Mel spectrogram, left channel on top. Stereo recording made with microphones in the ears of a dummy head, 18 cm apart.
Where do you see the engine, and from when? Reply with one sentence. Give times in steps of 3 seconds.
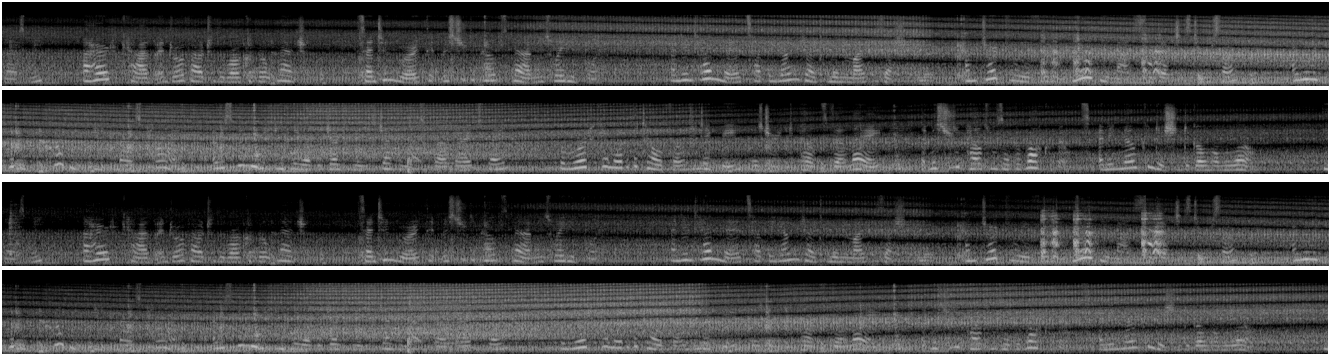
In this clip you hear the engine on the left from 0 s, in the centre from 15 s and on the right from 18 s.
